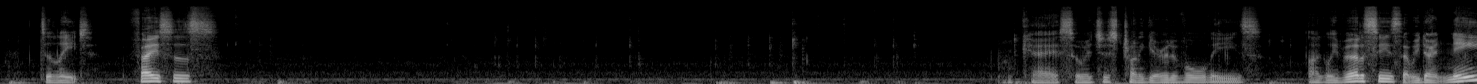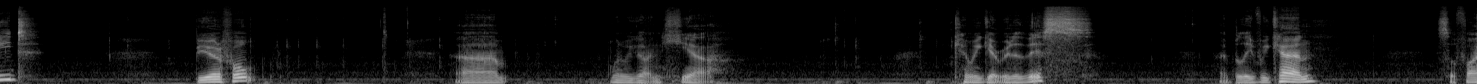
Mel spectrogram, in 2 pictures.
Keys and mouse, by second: 0.1 Delete, 3.0 middle click, 4.5 click, 7.2 n, 7.7 n, 7.9 b, 10.2 b, 11.6 Delete, 12.7 z, 15.1 middle click, 15.3 middle click, 15.5 middle click, 15.7 middle click, 20.1 Tab, 20.7 Tab, 21.9 KP_3, 22.9 z, 24.8 ctrl+r.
